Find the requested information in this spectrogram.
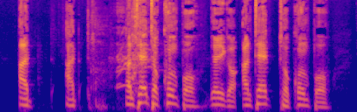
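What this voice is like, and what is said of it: Attempted Nigerian accent. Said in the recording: “I'm trying to do it with the Nigerian accent.”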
